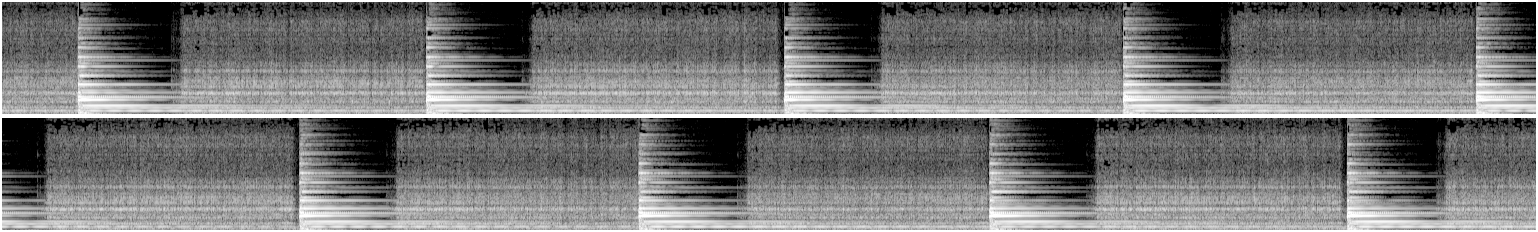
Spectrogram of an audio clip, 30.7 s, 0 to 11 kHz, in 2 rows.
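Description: Bronze church bell cast by Cornelius Ammeroy in 1597 (601 mm, nominal F-sharp), struck nine times at an even pace of about one stroke every three and a half seconds. Each stroke is a bright clang that settles into a long, slowly fading hum ringing on into the next.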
